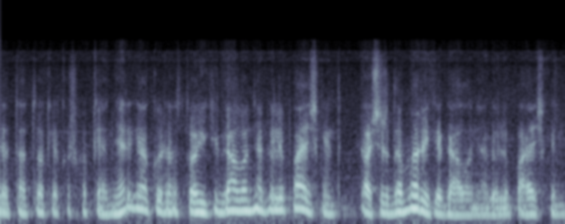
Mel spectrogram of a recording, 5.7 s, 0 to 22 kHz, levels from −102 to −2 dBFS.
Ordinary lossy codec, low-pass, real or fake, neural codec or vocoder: Opus, 16 kbps; 9.9 kHz; real; none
